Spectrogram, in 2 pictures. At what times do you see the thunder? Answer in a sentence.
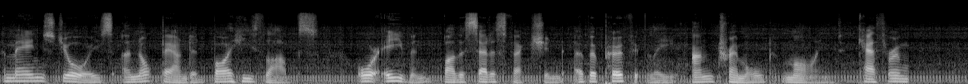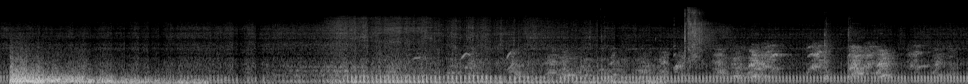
The thunder can be heard from 9.8 to 11.8 s.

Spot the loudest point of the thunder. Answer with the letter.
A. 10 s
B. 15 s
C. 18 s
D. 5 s
A.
